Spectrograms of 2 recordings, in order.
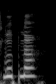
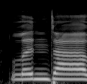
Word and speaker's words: Lubna: is worth robbing so my first name is lubna it's quite straightforward can you say it two syllables lubna yeah i get called all sorts of things linda lubina nosy cow you know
